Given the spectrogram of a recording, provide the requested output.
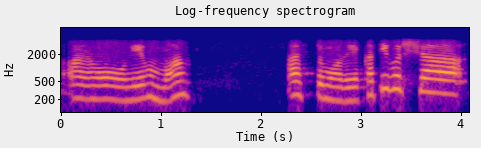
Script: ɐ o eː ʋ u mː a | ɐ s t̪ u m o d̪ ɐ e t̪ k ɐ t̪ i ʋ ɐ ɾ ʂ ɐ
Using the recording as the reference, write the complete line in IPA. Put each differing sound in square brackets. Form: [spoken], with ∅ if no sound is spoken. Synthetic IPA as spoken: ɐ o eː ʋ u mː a | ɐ s t̪ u m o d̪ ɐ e [∅] k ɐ t̪ i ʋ ɐ ɾ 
